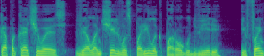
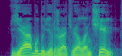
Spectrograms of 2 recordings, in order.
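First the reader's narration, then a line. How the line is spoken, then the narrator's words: Plain. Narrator (Russian): сказала она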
